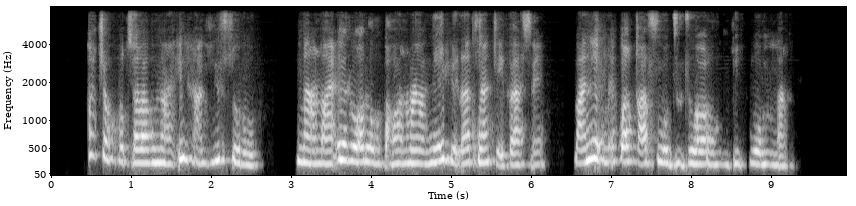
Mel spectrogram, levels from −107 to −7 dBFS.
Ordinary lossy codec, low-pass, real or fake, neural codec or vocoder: none; 7.2 kHz; fake; codec, 24 kHz, 1.5 kbps, HILCodec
